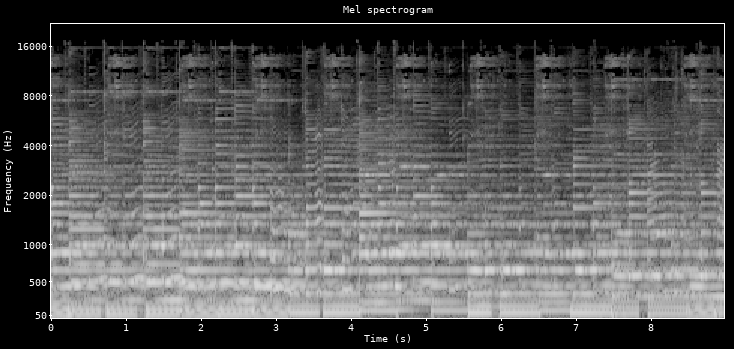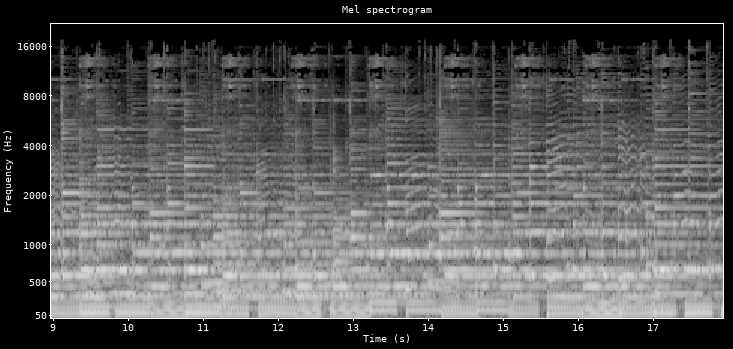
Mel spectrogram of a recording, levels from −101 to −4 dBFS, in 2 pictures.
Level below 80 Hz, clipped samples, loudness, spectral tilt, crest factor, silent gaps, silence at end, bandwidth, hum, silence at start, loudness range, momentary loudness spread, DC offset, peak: -30 dBFS; under 0.1%; -22 LUFS; -6.5 dB/octave; 14 dB; none; 0 s; 16.5 kHz; none; 0 s; 1 LU; 3 LU; under 0.1%; -8 dBFS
